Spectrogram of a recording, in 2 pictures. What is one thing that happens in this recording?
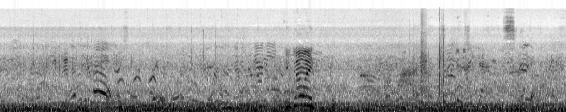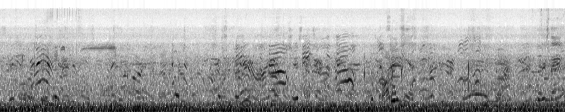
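Children and adults shout and call out far off across an open field.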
